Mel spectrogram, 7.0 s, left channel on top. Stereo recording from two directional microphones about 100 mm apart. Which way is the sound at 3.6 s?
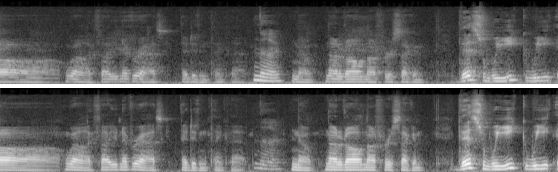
40° right (ahead or behind).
